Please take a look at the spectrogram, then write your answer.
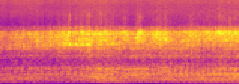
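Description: A boat engine roars loud and steady as it opens up at sea at night in deep water, a dense buzzing drone with a strong throbbing rumble that swells slightly as it holds high revs.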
